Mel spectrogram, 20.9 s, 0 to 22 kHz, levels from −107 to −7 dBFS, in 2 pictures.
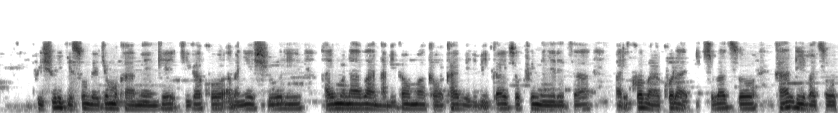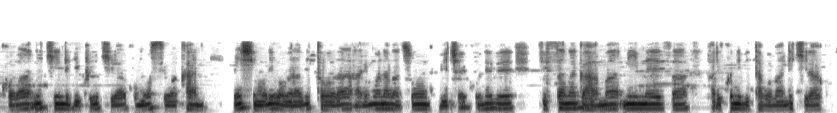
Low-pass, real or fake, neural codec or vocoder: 5.4 kHz; real; none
